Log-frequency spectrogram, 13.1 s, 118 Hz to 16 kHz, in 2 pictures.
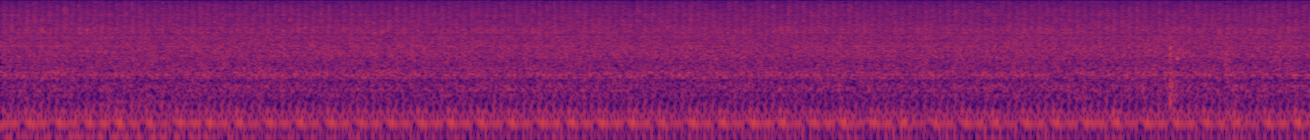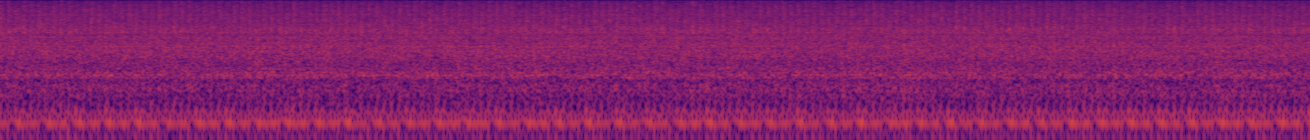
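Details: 1999 Pontiac Grand Am, rebuilt GM LD9 2.4 Quad 4 after first start-up, no alternator running: steady even idle, smooth low hum, no squeal, chirp or rattle over thirteen seconds; engine sounds fine, AC compressor clutch was the noise.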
